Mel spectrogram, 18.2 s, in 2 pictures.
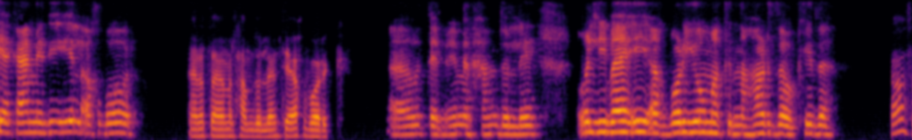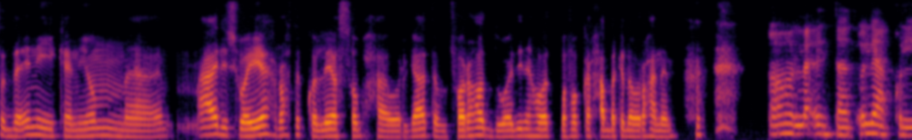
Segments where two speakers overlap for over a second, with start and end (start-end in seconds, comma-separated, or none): none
